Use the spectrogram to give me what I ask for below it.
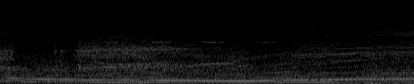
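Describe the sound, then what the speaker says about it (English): Race cars thunder around a track in the racing game Wreckfest, engines droning steadily with a rising and falling pitch as vehicles pass close by, loud and continuous with no talking. "we got cars coming through the track"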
